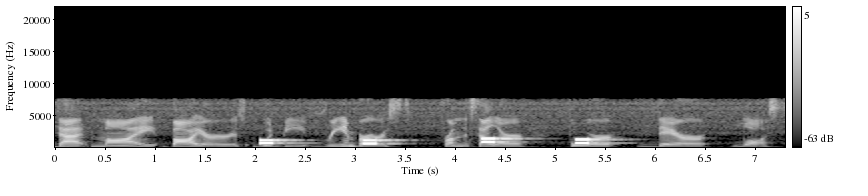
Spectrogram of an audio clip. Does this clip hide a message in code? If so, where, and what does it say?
Yes: DTMF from 2.0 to 5.3 s, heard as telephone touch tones, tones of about 140 ms, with room echo and speech in English. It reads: 4 1 # 5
